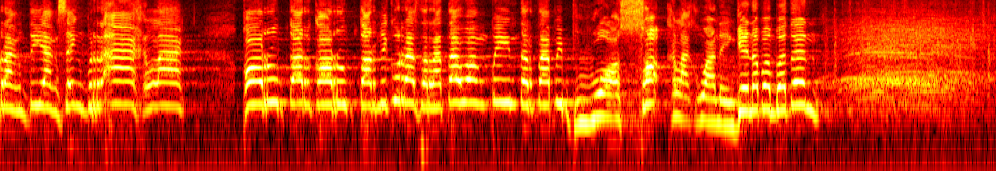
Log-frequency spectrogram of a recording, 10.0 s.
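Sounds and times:
speech: 0.1 - 8.4
audience clapping: 8.2 - 9.9.

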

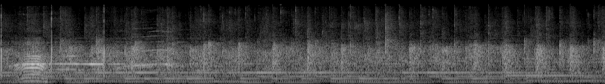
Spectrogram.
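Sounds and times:
large crowd clapping hands: 0.0 - 6.0.

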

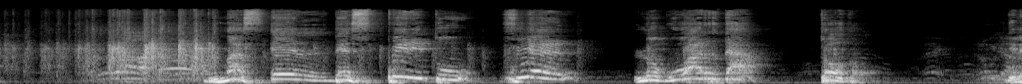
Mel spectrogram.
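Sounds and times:
group clapping: 0.0 - 6.0
speech: 2.2 - 7.6, 8.3 - 8.6.

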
